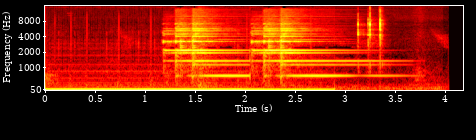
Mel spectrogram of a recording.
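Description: Subscribe-animation notification-bell sound effect: a small bell is struck twice, about a second apart, each ring fading away, over a low hum. Two short clicks come near the end.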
